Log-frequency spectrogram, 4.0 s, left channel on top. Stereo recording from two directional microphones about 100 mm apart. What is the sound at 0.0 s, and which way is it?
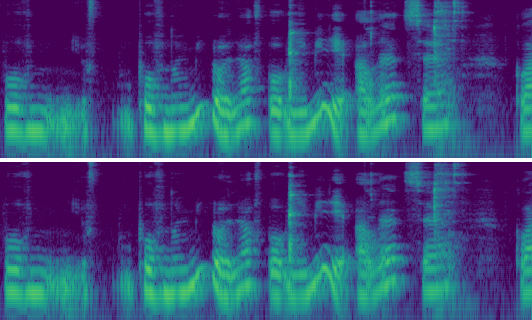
Speech, 15° left (ahead or behind).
